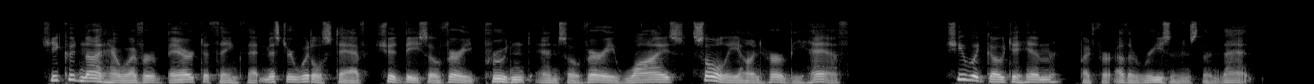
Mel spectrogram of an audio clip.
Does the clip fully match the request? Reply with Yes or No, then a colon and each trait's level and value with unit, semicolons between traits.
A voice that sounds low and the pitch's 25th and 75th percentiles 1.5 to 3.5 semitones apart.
No: low, 100 Hz; average, 4.5 semitones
